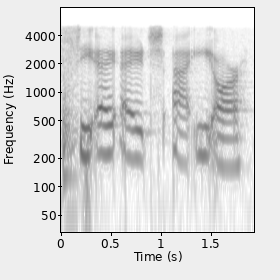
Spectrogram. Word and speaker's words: Cahier: That's C-A-H-I-E-R, pronounced Cahier.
